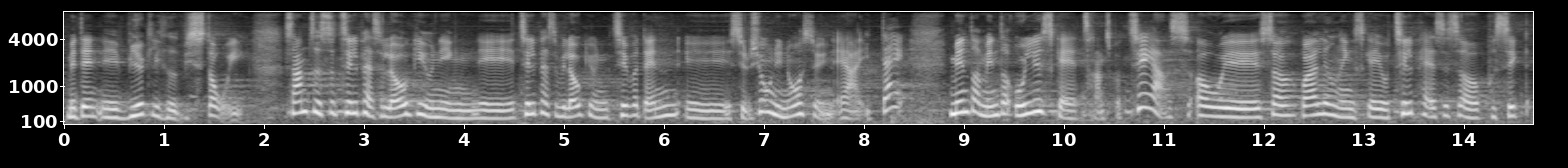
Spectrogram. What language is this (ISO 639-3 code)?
dan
